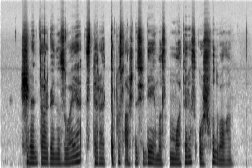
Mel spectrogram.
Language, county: Lithuanian, Šiauliai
